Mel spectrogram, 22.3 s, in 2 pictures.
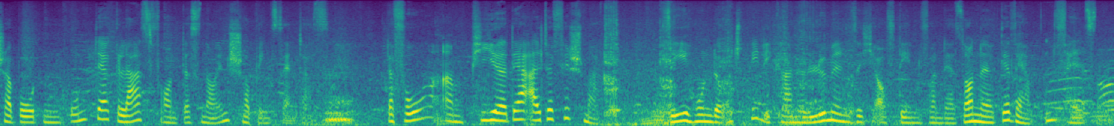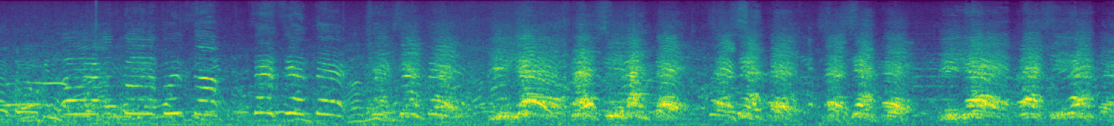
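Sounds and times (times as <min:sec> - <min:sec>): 
speech: 0:00.0 - 0:12.5
outdoor crowd noise and chatter: 0:00.0 - 0:22.2
small group chanting election slogans at market: 0:14.8 - 0:22.2.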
